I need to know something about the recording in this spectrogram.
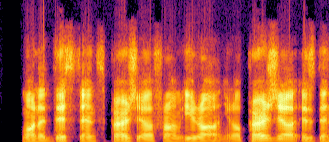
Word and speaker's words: Iran: I don't know the history of Iran well enough to make a good argument.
